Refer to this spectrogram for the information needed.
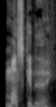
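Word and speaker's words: Muscoda: Gary from Madison says the town in southwest Wisconsin is pronounced Muscaday.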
